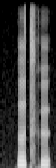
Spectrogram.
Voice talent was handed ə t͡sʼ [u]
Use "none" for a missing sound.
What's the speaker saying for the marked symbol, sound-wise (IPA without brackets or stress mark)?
ʏ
